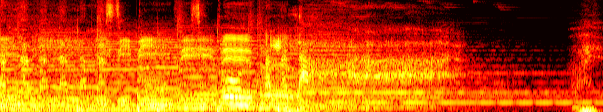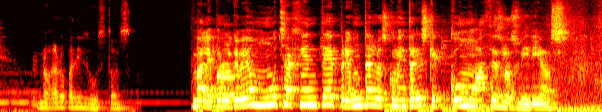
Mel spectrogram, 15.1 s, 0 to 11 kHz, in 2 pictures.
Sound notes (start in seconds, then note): 7.1 sigh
